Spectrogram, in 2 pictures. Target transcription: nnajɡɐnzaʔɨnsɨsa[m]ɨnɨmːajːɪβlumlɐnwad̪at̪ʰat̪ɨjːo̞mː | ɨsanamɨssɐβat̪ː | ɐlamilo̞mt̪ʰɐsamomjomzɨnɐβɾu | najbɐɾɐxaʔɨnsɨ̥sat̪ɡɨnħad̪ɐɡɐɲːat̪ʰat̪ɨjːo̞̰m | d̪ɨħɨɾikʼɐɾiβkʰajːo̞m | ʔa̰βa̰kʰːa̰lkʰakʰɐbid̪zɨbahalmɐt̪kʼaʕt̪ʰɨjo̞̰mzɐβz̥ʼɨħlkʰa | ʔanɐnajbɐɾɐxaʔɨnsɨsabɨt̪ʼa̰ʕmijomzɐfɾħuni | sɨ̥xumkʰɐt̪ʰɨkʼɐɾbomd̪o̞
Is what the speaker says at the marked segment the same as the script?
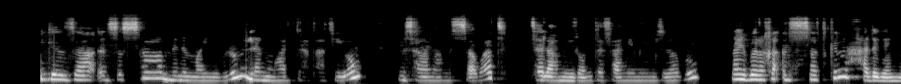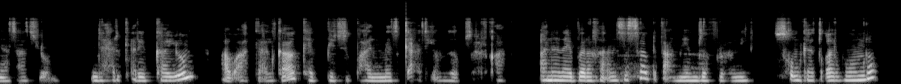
yes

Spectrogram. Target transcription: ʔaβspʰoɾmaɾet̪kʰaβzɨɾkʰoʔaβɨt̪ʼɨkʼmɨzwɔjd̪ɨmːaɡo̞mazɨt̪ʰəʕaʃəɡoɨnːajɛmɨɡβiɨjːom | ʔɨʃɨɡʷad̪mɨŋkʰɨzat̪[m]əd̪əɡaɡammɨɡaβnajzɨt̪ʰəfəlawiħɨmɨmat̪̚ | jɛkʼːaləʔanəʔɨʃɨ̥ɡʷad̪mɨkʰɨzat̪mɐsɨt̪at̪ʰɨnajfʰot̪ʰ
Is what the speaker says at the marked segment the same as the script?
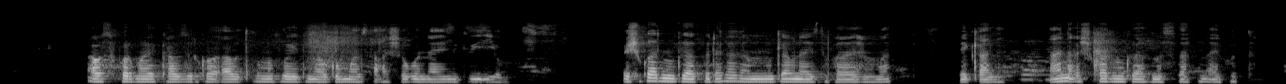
no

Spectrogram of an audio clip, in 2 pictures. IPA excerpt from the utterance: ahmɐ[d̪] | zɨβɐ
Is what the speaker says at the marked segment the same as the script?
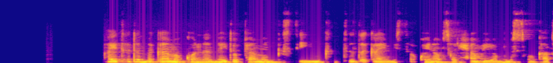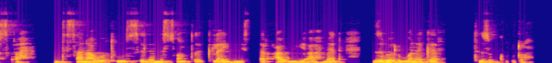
yes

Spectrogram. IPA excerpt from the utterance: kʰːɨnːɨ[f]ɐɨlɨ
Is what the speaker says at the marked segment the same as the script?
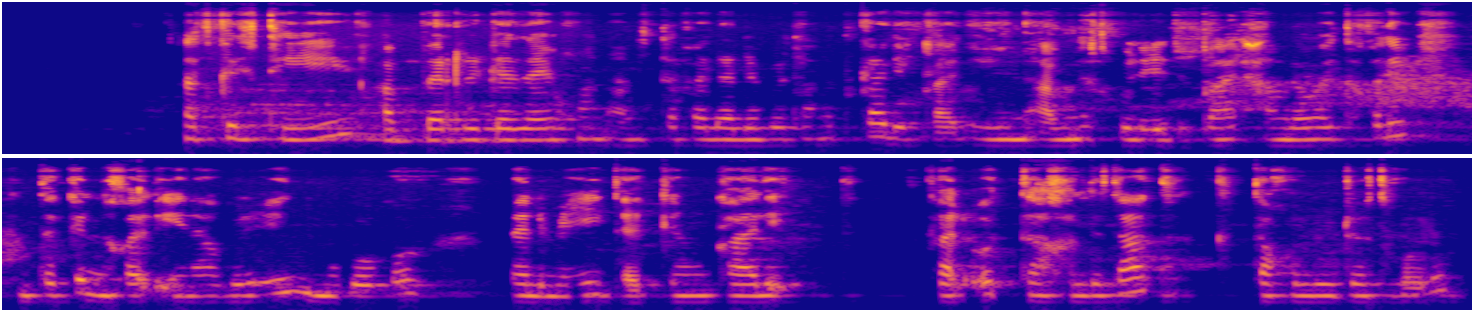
no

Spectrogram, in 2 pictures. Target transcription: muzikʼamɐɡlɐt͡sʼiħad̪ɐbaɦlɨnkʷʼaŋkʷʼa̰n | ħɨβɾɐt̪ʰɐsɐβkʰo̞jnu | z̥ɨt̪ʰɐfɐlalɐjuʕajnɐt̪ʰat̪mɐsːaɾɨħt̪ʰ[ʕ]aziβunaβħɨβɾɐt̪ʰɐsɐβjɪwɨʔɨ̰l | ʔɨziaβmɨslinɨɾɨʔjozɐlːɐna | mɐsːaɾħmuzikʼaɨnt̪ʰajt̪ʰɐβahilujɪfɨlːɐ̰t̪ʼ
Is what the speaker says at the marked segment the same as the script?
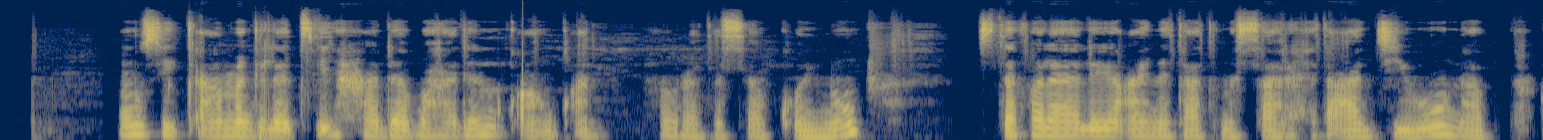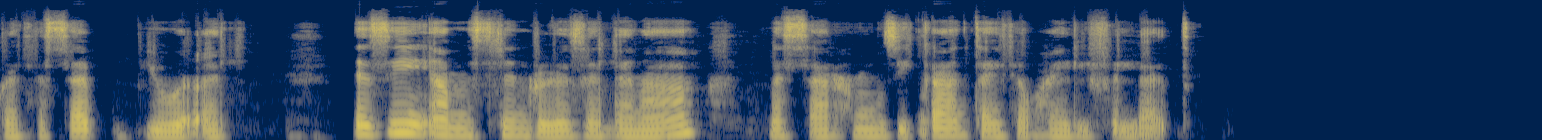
yes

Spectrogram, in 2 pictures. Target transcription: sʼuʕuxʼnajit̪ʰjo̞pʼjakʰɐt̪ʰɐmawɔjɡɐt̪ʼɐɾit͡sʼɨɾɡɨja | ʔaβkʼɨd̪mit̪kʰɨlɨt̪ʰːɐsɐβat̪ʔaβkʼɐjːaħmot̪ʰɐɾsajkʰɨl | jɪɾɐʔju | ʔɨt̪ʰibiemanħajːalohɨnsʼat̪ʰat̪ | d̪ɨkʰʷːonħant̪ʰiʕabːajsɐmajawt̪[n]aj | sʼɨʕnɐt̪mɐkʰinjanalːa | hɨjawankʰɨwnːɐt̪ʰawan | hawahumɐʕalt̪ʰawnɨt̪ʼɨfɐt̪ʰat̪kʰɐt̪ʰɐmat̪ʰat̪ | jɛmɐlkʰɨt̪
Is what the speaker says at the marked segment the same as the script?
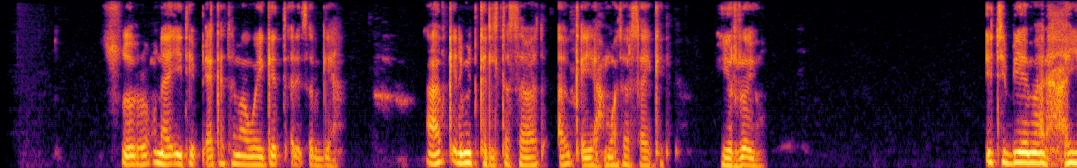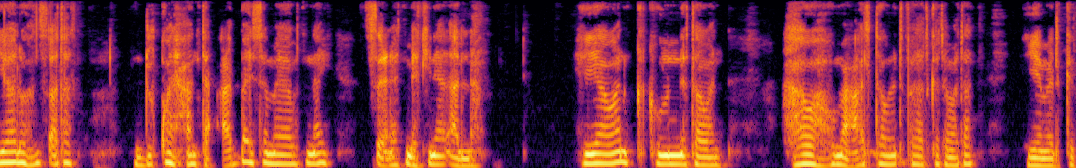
yes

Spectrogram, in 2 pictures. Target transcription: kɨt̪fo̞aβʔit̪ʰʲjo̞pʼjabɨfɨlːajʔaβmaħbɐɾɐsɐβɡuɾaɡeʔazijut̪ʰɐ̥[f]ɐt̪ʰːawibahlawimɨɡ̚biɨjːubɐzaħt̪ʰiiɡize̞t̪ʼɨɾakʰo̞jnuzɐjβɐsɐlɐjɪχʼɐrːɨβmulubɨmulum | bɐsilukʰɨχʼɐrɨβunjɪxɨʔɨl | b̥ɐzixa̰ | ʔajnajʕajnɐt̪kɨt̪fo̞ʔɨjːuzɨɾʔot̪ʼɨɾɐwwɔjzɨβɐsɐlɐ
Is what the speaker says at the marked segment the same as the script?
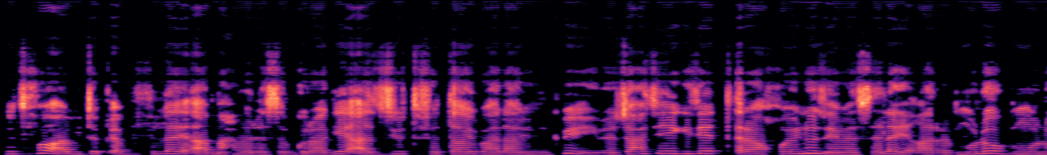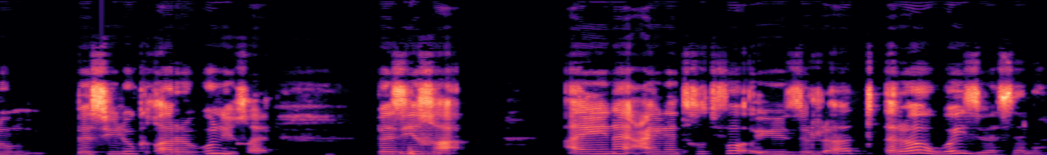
yes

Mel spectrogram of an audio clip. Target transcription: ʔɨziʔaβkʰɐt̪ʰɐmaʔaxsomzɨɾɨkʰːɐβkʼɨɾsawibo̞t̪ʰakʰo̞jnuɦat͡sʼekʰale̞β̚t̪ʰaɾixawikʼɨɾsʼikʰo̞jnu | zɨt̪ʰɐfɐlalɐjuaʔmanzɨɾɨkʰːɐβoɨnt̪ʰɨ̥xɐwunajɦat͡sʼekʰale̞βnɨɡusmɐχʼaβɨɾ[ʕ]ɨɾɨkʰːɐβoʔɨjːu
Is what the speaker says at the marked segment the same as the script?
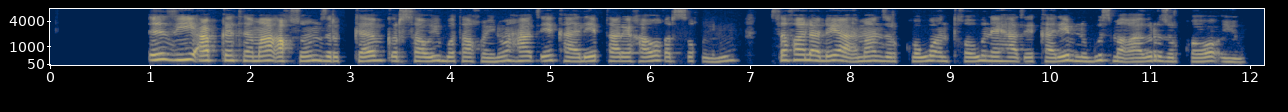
no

